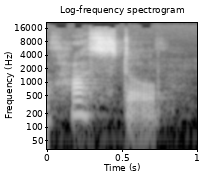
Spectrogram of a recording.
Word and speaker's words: hostile: H-O-S-T-I-L-E. Meaning not friendly. It, you say it the same way as H-O-S-T-E-L, hostile. So that T-I-L-E, for some reason, even though there's an E on the end, we're not making that I a long I. It's just hostile, It's one of those funny English vowel sounds at the end that isn't, it's kind of a, kind of a lazy pronunciation that has become the norm. So, hostile, hostile. Hostile forces were attacking the village. Hostile. Yawn, Y-A-W-N, like yawn.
